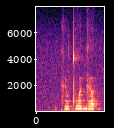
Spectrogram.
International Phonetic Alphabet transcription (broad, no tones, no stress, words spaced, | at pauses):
kʲɵtʷɐɡʲɐ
